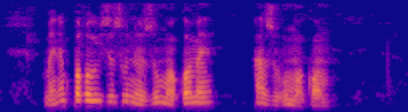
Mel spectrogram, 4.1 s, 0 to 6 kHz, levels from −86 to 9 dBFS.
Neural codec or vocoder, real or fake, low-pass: none; real; 5.4 kHz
